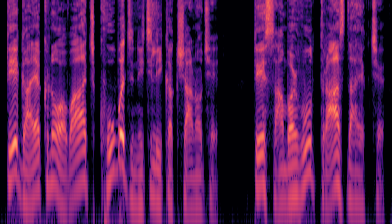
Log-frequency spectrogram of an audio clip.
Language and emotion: Gujarati, disgusted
